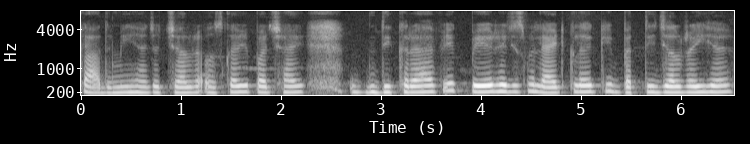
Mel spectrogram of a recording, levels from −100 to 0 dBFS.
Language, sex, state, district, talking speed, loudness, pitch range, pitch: Hindi, female, Chhattisgarh, Sukma, 230 wpm, -16 LUFS, 195-215 Hz, 205 Hz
